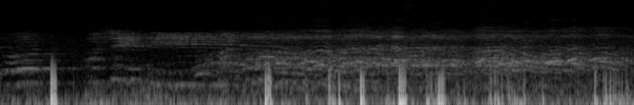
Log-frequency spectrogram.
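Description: A crowd of men chant loudly together.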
